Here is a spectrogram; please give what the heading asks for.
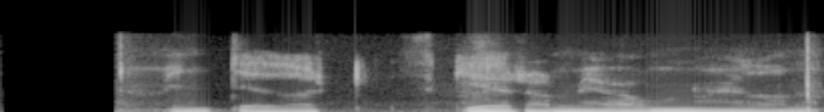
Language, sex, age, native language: Icelandic, male, 8, Icelandic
